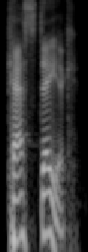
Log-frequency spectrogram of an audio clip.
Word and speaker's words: Castaic: cas kic cic I don't know man cic Castaic Castaic Castaic thank you for writing out it out phonetically thank you lady tiger Castaic okay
